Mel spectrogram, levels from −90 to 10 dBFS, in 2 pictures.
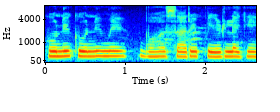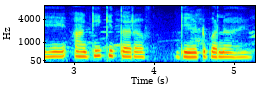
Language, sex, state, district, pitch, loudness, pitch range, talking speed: Hindi, female, Uttar Pradesh, Lalitpur, 215 Hz, -15 LUFS, 205-230 Hz, 160 wpm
